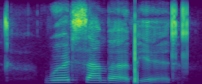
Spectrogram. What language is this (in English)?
English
